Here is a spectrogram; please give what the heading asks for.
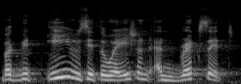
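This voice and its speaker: A woman's voice: fairly high pitch, lively intonation, normal speed, warm tone. A woman interviewer putting questions in a formal interview.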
